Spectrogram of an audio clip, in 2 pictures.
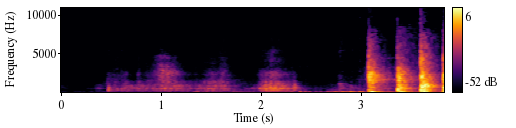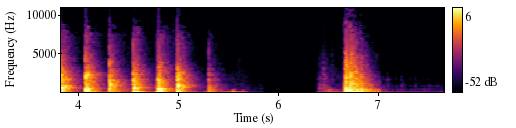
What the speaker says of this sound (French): puis la porte se referme brusquement devant lui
